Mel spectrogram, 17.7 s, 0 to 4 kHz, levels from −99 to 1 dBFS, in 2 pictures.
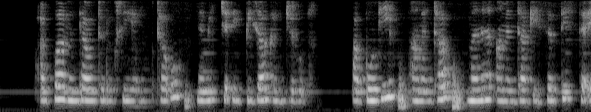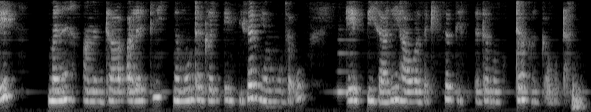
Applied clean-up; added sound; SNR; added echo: neural mask model DeepFilterNet 3.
